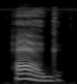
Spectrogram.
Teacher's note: it's at the end of a word like this word egg the tongue lifts in the back then releases the g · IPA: [g]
